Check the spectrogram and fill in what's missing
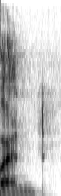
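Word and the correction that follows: Ende: I think it's pronounced Ender, but I'll let you have it. – Ender. Question three. – Pronounced Michael Ender if he's German, but anyway, yes, correct.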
